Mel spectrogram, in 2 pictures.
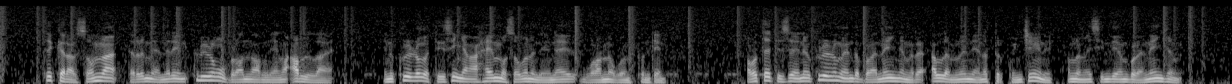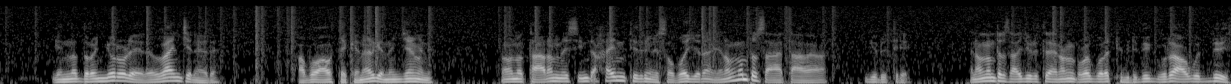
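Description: Overdone noise removal runs through the whole recording. Frequency bands near the noise estimate are cut away, leaving near-silent gaps with twinkling specks.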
